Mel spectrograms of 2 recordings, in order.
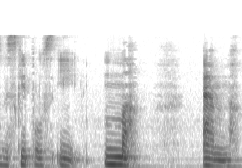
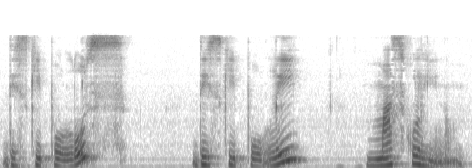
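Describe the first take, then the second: First: "discipulus i m" read with the endings as bare letters; abbreviated dictionary form. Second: "discipulus, discipuli, masculinum" slowly, each word in full; drawn-out model reading, pausing after each full word; full out-loud form. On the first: Latin teacher reading a dictionary entry, abbreviated dictionary form. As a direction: read "i" and "m" as separate short sounds. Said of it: "see them in a dictionary form". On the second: Teacher shows students how to say it out loud, full slow form. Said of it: "how to say them out loud". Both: Shown as a demonstration.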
